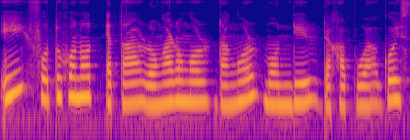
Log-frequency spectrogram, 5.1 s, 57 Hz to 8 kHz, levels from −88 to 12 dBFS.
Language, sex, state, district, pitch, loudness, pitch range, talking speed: Assamese, female, Assam, Kamrup Metropolitan, 215 Hz, -15 LUFS, 200-240 Hz, 130 wpm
